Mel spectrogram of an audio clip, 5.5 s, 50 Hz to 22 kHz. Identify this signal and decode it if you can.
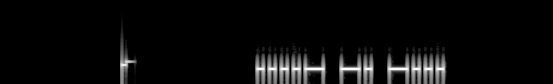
Morse code, heard as a keyed tone, about 20 wpm, 700 Hz. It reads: 4NB
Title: All Cut Numbers - 3-Digit 20wpm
